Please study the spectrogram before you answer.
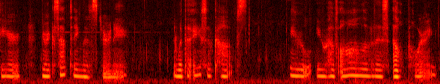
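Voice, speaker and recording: In a rough recording, a medium-pitched female streamer offers an ASMR tarot reading in a soft voice. Her pace is calm and gentle, with pauses between phrases and frequent drifts into breathy whispering.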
